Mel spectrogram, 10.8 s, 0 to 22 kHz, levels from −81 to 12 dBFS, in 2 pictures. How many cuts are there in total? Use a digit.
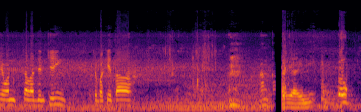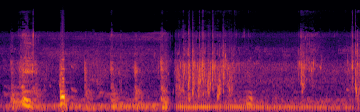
2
